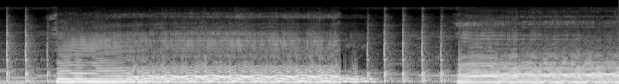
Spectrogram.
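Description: A man singing a dalang's suluk in a wayang kulit performance: two long, low held notes with a strong wavering vibrato, the second a little lower than the first. A quick run of sharp knocks comes at the start and again in the break between the notes.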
